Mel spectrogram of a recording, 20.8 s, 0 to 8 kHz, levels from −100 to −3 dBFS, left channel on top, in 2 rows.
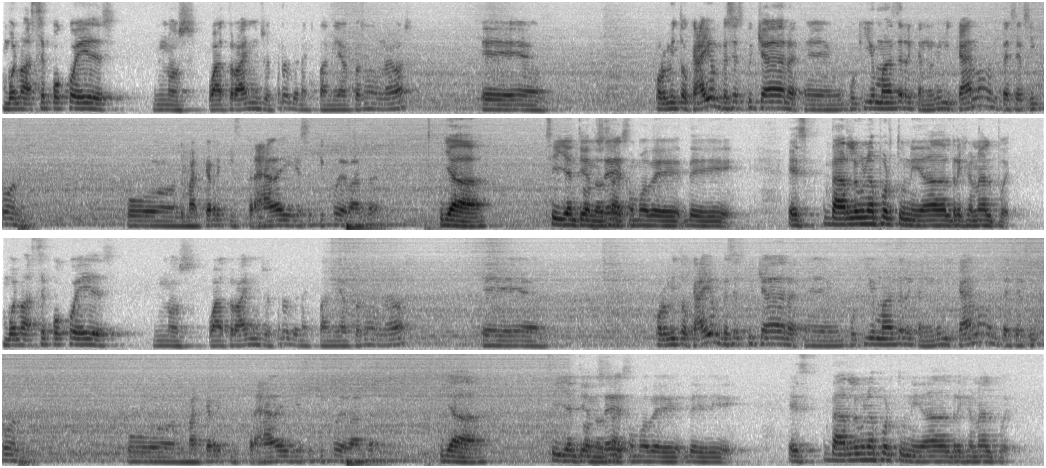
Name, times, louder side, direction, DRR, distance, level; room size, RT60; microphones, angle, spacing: voice 1, 0.0-1.1 1.5-4.1 4.8-5.4 6.5-10.7 11.7-14.2 16.0-16.7, left 4 dB, 65° left, 0.8 m, -26 dB
sound 1, 3.2-16.1, right 1 dB, 25° right, 6.3 m, -41 dB
voice 2, 14.8-15.3 15.9-17.7 18.3-20.5, left 7 dB, 90° left, 0.4 m, -20 dB
23.5 x 8.6 x 3.1 m
head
